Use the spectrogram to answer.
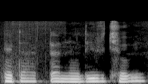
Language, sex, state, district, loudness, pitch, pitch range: Bengali, male, West Bengal, Alipurduar, -15 LUFS, 140 Hz, 135-145 Hz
